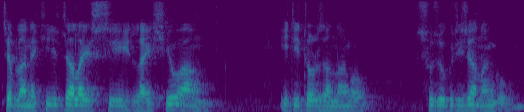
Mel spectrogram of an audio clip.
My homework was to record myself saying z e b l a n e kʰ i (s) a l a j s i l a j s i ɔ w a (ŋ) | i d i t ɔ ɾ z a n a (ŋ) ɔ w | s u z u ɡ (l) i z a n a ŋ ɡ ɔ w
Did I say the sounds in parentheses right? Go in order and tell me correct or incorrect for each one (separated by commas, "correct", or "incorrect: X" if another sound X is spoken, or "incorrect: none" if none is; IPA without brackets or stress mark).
incorrect: z, correct, correct, incorrect: ɾ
